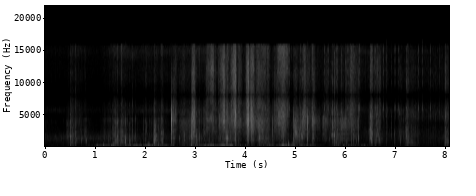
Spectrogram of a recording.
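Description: Footsteps crunching through fresh snow, a quick run of crackly steps that thins out and fades near the end.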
